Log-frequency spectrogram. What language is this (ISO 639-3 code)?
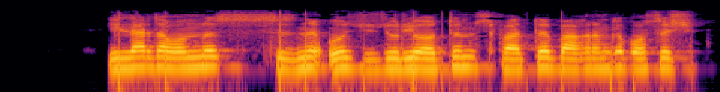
uzb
